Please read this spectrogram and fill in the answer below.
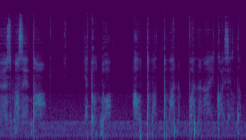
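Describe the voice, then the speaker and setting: A woman whispering at a fairly slow pace amid noticeable background noise. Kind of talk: ASMR magazine reading. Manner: whispered.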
